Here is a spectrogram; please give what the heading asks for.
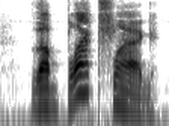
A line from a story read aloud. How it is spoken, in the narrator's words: he exclaimed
